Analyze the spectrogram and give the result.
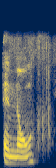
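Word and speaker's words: Hénon: theoretical mathematical astronomer Marcel Eno H is not pronounced in French in a moment I'll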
